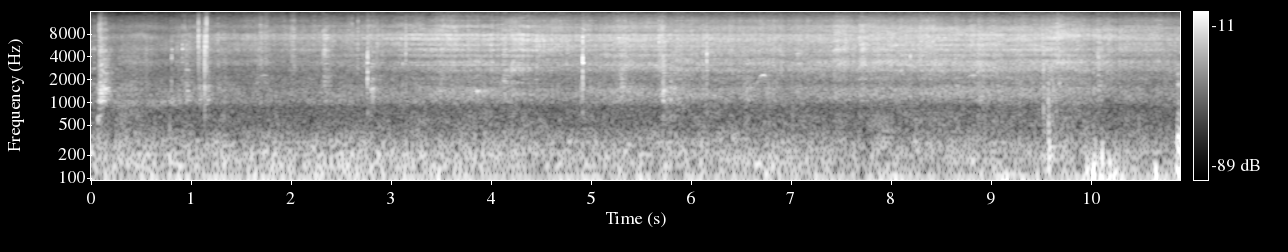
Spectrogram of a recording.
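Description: Food searing on a small grill over a mini fire stove, a steady close sizzle and hiss running continuously with faint crackles and occasional clicks.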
